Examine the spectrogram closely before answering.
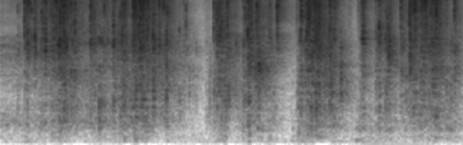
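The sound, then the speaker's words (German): Onions being chopped in a kitchen: dense, crisp crunching and rapid knife taps come in a few long bursts separated by short lulls, fairly loud and without talk. “Ja, die Zwiebel schneide ich hier gemütlich, ihr hört.”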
